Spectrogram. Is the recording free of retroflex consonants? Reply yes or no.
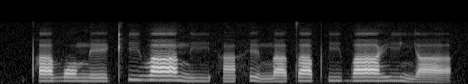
yes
